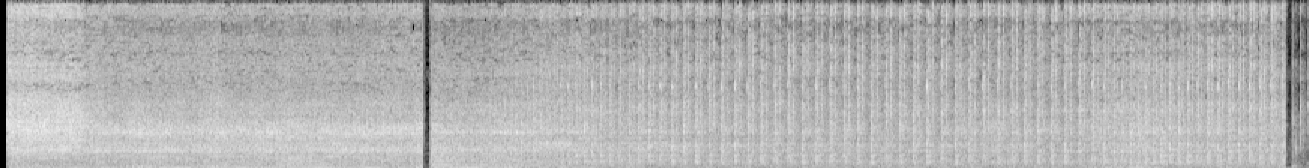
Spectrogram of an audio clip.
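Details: Star City Plus engine: loud metallic clatter riding over idle at roughly three beats a second, steady with engine speed; worn timing chain rattling, being removed for replacement with new chain.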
